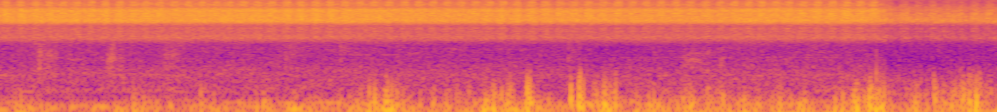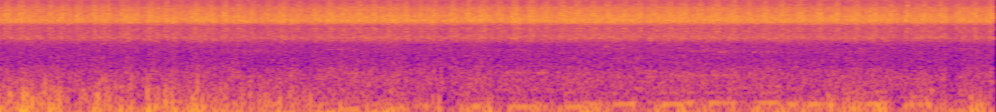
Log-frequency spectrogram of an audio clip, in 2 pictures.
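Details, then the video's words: Crickets chirping outdoors: a steady, dense, high-pitched shimmering chorus that runs without pause, noticeably louder for the first nine seconds and then softer, over low rumbling wind and rustling. "Crickets Chirping Sound"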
